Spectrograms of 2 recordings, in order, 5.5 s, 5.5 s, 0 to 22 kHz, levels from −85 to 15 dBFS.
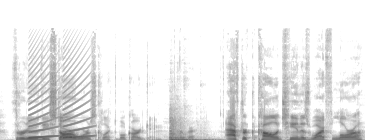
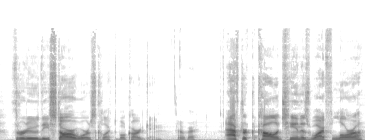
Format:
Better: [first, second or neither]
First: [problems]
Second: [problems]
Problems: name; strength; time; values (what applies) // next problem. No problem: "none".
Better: second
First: siren; loud; until 1.5 s; peak 1 dB above the speech // door banging; noticeable; at 2.5 s; peak 6 dB below the speech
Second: none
